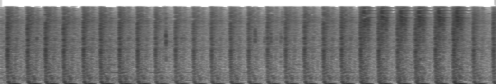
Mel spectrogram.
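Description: Rapid automatic gunfire from a video game shootout rattles off in a steady, evenly spaced burst of loud shots that runs the whole time with no speech over it.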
